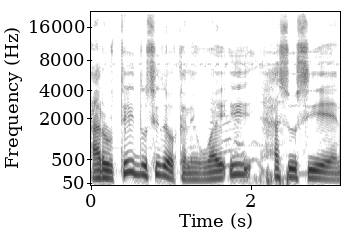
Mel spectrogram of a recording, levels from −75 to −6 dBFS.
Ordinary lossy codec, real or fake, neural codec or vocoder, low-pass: none; real; none; none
